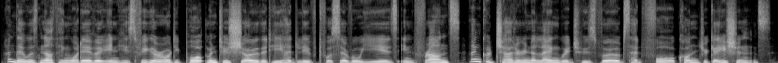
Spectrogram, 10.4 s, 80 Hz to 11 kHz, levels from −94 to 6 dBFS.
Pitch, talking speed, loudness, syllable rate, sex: 205 Hz, 185 wpm, -16 LUFS, 5.1 syllables/s, female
